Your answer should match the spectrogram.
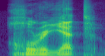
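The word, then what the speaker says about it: Hürriyet: How is it pronounced? Hurriyet.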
